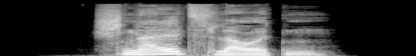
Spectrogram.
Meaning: dative plural of Schnalzlaut
- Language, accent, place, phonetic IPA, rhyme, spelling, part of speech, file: German, Germany, Berlin, [ˈʃnalt͡sˌlaʊ̯tn̩], -alt͡slaʊ̯tn̩, Schnalzlauten, noun, De-Schnalzlauten.ogg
